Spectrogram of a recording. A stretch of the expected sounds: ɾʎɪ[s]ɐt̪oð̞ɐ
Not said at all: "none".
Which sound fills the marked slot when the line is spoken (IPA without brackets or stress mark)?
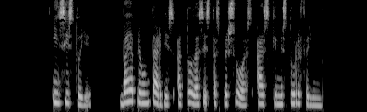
s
